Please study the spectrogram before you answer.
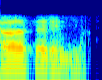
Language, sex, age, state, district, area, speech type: Telugu, female, 18-30, Andhra Pradesh, Sri Balaji, rural, conversation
